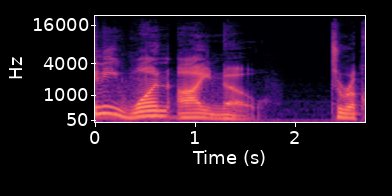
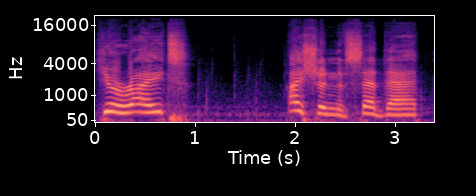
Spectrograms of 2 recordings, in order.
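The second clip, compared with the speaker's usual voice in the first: higher, louder overacted parody voice; mock bad acting; 6 dB louder, much slower than usual. Streamer mocks how the characters answer, overacted and higher. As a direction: ham up the clumsy line reading. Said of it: "And they'll be like".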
